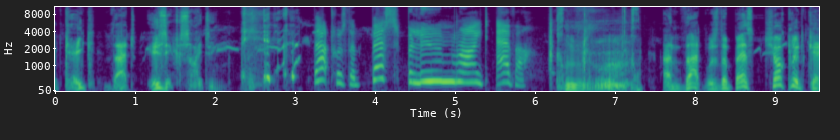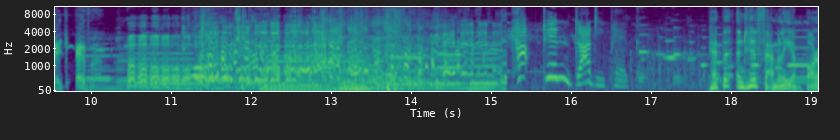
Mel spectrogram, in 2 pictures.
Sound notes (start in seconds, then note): 2.3 giggles; 8.3 all laughing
